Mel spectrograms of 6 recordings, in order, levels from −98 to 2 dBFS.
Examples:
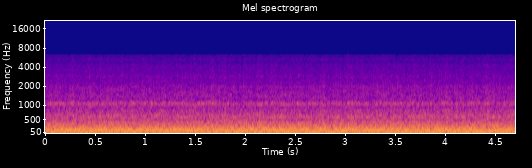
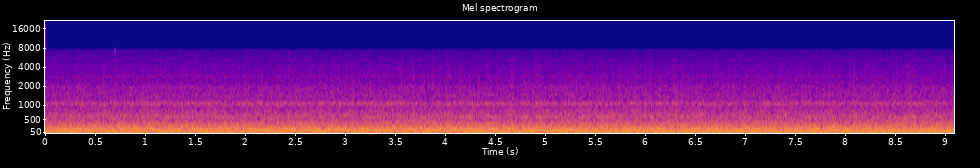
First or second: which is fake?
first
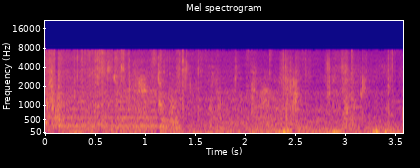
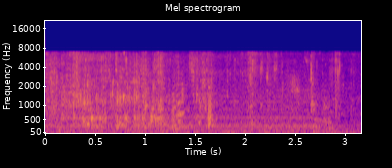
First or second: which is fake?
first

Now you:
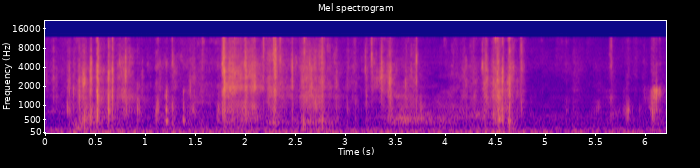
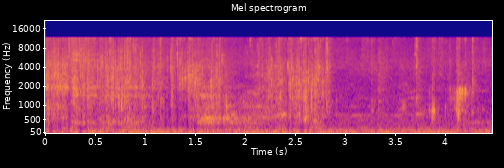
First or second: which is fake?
first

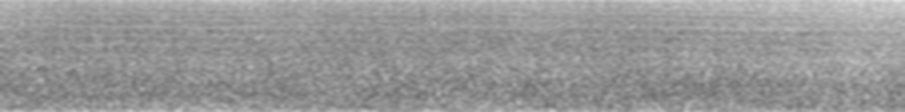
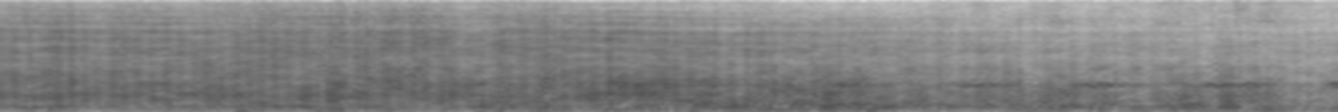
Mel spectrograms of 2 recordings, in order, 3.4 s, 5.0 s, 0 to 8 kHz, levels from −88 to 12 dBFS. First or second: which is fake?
second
